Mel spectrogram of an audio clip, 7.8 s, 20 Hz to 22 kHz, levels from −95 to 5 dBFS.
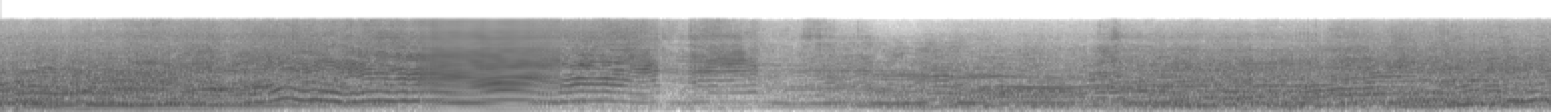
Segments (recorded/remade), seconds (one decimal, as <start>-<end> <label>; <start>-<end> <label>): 0.0-2.1 recorded; 2.1-2.8 remade; 2.8-7.8 recorded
